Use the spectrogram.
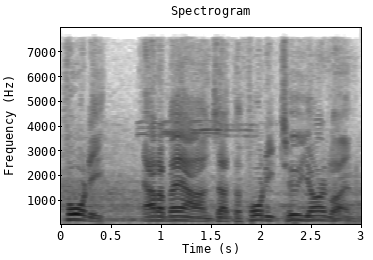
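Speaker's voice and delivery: normal talking voice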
